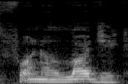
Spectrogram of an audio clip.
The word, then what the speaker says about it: phonology: My favorite subject is phonology. In this word, the syllable "no" is pronounced stronger than others.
